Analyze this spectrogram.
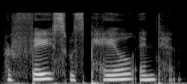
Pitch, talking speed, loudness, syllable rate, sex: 225 Hz, 190 wpm, -17 LUFS, 4.1 syllables/s, female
